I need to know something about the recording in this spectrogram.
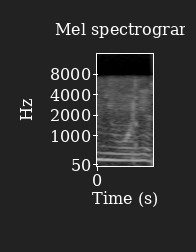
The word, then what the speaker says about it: pneumonia: तो यहाँ पर क्या है, न्यूमोनिया से पहले P लगाते हैं फ्रेंड्स, P साइलेंट होता है यहाँ पर, ठीक है, PNEUMONIA, ठीक है फ्रेंड्स।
